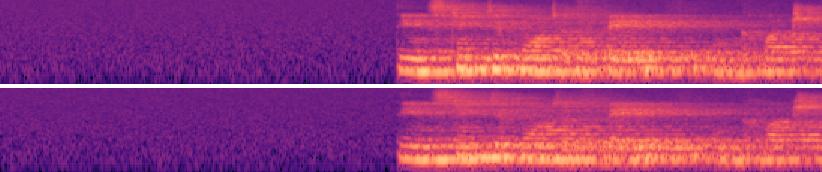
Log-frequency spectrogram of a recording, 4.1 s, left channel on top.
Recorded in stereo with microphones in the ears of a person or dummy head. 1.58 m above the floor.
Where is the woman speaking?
60° left (ahead or behind), 2 m.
